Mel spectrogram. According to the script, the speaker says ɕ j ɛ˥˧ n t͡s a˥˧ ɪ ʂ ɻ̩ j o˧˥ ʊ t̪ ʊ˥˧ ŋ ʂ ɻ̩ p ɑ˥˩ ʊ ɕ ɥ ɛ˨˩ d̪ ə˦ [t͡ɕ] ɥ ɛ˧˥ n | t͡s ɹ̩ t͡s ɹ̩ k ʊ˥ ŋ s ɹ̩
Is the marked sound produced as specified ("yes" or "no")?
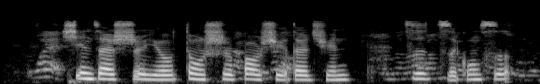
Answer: no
